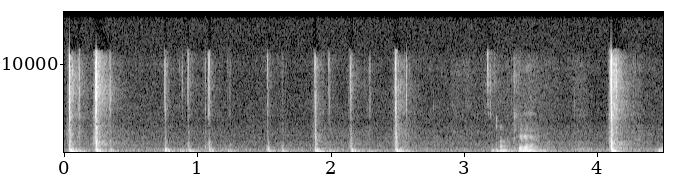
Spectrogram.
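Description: Faint computer keyboard typing: about a dozen quick, irregularly spaced keystroke clicks.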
